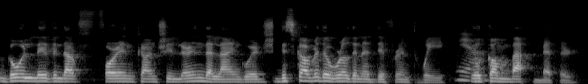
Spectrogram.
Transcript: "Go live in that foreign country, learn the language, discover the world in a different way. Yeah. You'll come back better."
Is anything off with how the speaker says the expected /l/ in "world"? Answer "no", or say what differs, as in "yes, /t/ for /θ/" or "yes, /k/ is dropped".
no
